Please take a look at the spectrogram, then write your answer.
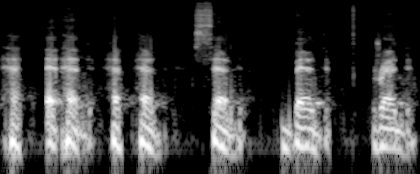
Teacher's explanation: Okay, so that is called the epsilon. So it's mid, front, lax, unrounded.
